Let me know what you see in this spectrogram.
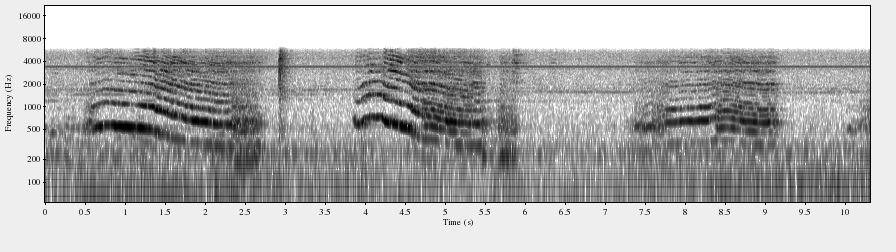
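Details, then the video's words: Pet dog, female, crying indoors because she is not allowed to beg at the dinner table while people eat nearby; three long, tonal whines that rise, then slide downward and waver, separated by short pauses. "My dog makes funny noises."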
